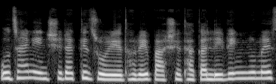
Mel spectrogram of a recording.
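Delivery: plain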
